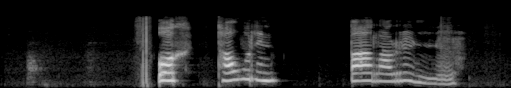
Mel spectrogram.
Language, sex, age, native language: Icelandic, male, 6, Icelandic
